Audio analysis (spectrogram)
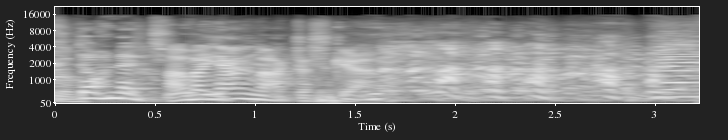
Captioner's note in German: Lachen & Gesang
